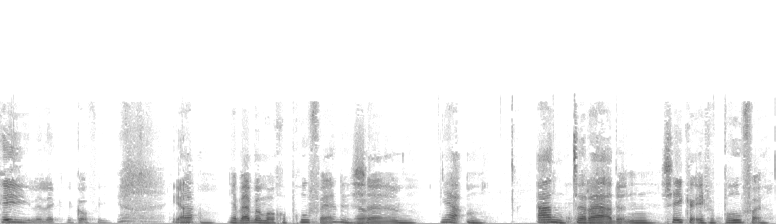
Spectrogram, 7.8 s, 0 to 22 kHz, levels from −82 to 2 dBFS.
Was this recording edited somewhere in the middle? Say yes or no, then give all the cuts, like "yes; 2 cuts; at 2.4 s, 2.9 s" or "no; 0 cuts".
no; 0 cuts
